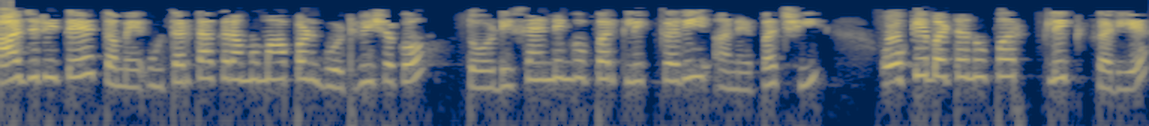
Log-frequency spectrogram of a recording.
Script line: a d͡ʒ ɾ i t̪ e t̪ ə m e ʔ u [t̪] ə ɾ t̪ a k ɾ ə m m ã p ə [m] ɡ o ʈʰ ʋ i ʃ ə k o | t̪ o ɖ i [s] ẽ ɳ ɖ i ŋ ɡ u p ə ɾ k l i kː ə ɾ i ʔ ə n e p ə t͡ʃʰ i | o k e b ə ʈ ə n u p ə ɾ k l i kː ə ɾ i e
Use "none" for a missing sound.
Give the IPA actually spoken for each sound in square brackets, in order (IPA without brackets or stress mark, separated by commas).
t̪, ɳ, s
